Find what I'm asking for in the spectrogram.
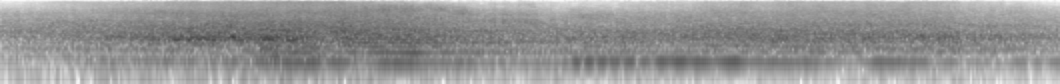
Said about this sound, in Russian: Стремительно несущаяся машина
